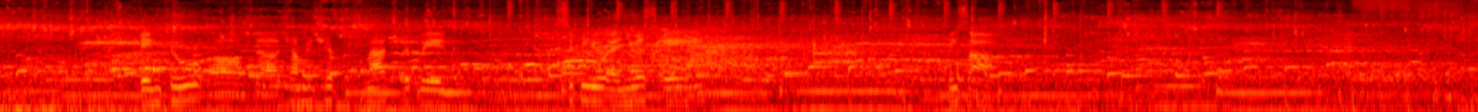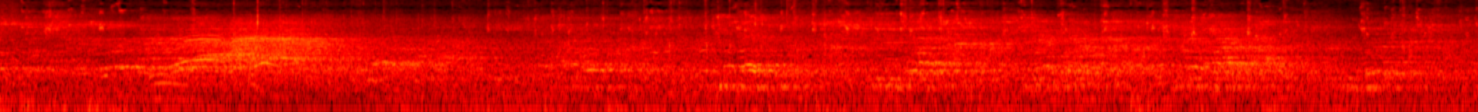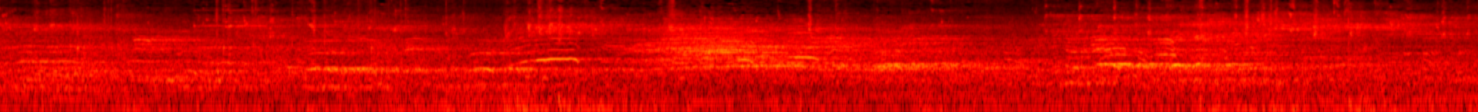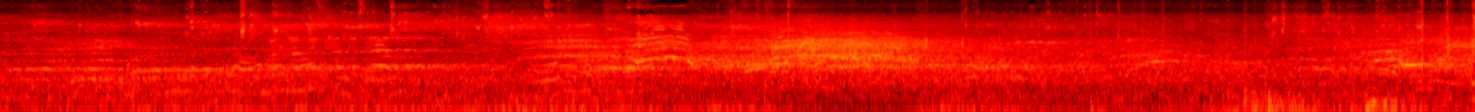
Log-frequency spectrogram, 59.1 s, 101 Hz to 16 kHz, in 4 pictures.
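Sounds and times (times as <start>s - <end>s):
voices of players and spectators: 0.0s - 59.0s.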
